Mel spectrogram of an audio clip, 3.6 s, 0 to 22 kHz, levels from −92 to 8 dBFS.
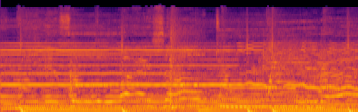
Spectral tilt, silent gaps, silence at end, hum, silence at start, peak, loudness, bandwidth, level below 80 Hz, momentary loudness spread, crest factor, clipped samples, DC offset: -5 dB/octave; none; 0 s; none; 0 s; 0 dBFS; -12 LUFS; 17 kHz; -24 dBFS; 1 LU; 12 dB; under 0.1%; 0.4%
